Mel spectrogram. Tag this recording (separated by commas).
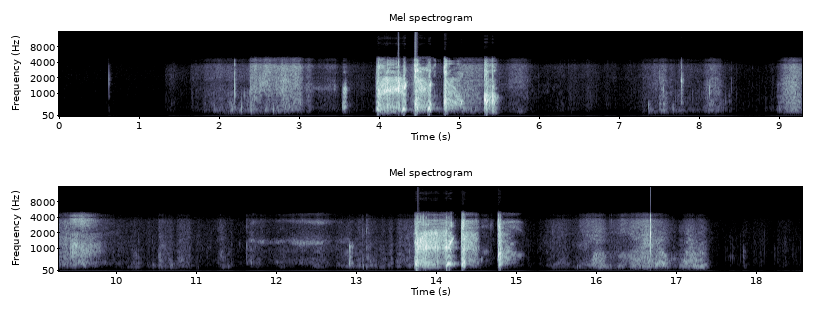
Cough, Respiratory sounds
